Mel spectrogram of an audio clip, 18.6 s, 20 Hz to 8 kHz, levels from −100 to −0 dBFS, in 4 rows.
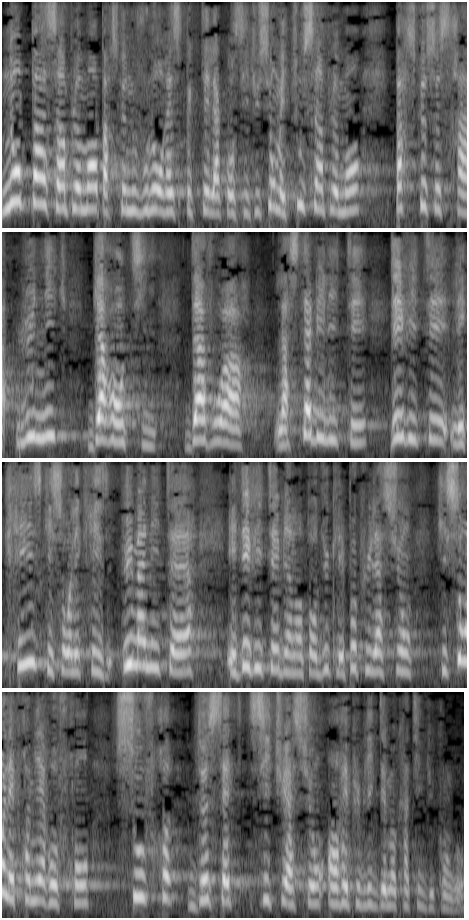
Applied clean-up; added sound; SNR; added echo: none; none; none; none.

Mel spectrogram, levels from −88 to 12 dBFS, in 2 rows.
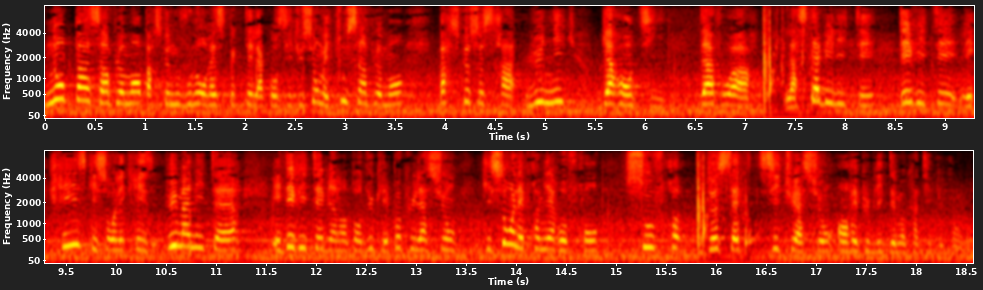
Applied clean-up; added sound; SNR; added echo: none; Splash, splatter; 11 dB; none.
